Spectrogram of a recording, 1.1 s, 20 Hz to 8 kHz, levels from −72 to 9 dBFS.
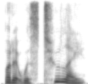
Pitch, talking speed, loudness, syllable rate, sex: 205 Hz, 270 wpm, -20 LUFS, 5.0 syllables/s, female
